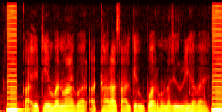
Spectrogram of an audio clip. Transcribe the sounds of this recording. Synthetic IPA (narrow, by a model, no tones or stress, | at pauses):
ka̰ʔeːʈiɛmbənʋaːebəɾɐ̰ʈʰːaːɾasaːlkeuːpəɾɦoːnad͡ʒəɾuːɾiɦɛʋaɛː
